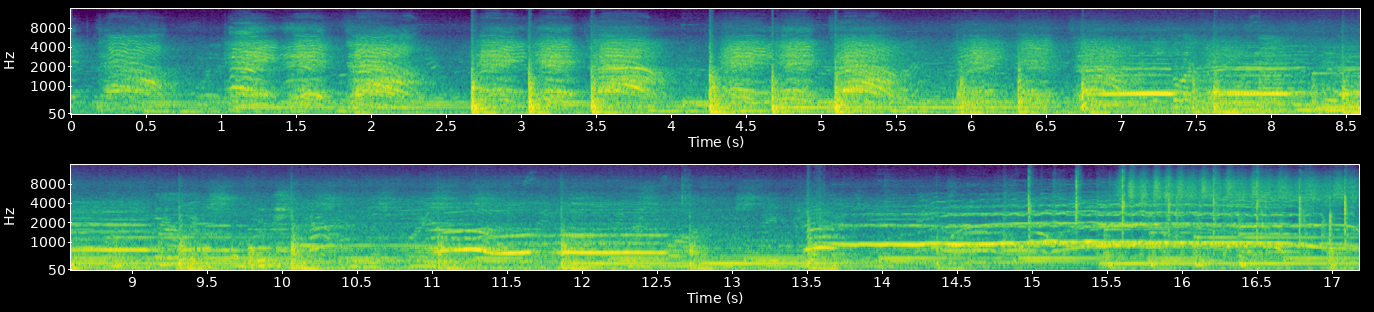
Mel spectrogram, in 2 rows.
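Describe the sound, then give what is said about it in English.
A crowd at a San Francisco Unified School District school board meeting on June 25th erupts in loud, sustained cheering and shouting after the board unanimously agreed to paint over the Victor Arnautoff murals at George Washington High School. Many voices overlap in a steady roar with scattered higher-pitched yells and whoops throughout. “That cheer happened after the school board unanimously agreed to paint over the murals.”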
